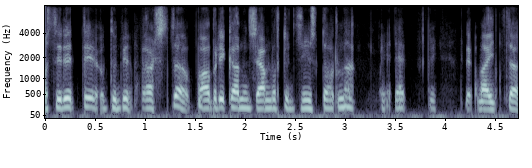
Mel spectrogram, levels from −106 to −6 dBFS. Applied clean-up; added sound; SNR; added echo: neural diffusion model UNIVERSE++.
